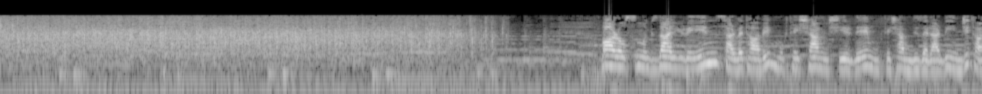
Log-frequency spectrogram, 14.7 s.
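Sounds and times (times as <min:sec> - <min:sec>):
applause: 0:00.0 - 0:07.8
speech: 0:09.1 - 0:14.7.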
